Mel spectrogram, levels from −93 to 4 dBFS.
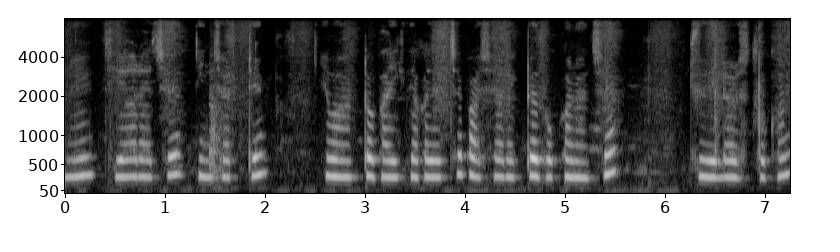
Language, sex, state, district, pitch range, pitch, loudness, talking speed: Bengali, female, West Bengal, Dakshin Dinajpur, 280-310 Hz, 290 Hz, -29 LUFS, 140 wpm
